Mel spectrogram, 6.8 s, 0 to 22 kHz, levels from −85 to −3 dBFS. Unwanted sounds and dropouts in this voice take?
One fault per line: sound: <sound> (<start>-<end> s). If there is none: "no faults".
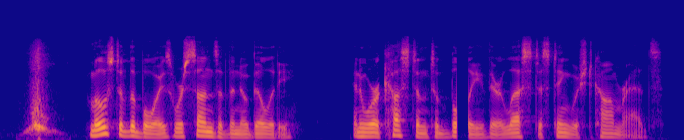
sound: whoosh (0.2-0.7 s)
sound: dropout (4.6-4.7 s)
